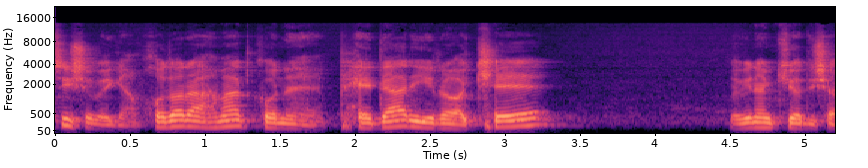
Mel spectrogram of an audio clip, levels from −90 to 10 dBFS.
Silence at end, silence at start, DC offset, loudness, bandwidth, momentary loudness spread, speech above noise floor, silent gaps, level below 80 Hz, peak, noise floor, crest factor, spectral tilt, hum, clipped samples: 0 s; 0 s; under 0.1%; -16 LUFS; 14 kHz; 8 LU; 34 dB; none; -68 dBFS; -2 dBFS; -49 dBFS; 16 dB; -3.5 dB/octave; none; under 0.1%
